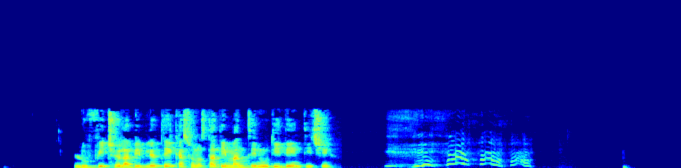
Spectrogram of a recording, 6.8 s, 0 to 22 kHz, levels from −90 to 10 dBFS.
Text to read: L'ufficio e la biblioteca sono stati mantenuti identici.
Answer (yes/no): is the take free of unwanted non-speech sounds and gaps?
no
